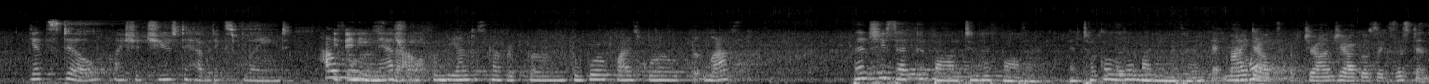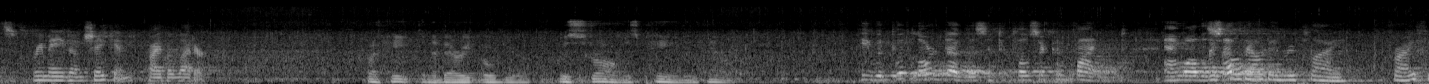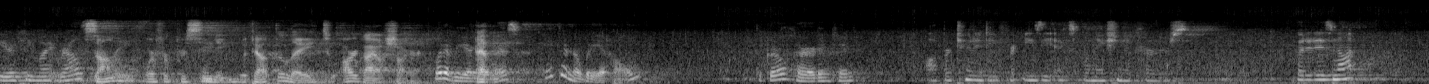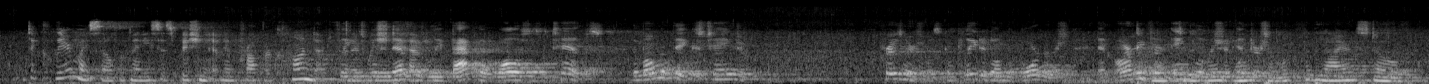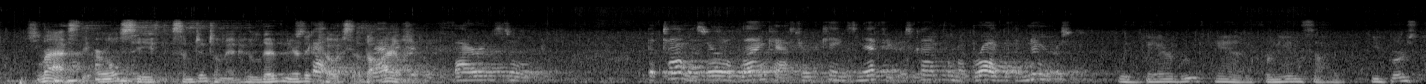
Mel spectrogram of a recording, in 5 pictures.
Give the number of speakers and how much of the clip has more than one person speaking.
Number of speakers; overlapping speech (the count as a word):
nine, about 13%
